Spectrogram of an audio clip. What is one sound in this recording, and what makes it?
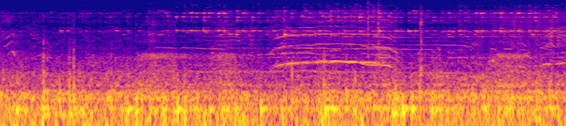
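Bicycle tyres rumble over a rough path.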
